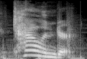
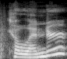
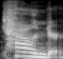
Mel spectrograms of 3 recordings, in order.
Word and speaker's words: calendar: Mais en anglais, c'est calendar. Donc on accentue la première syllabe. On dit pas calendar, on dit calendar.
